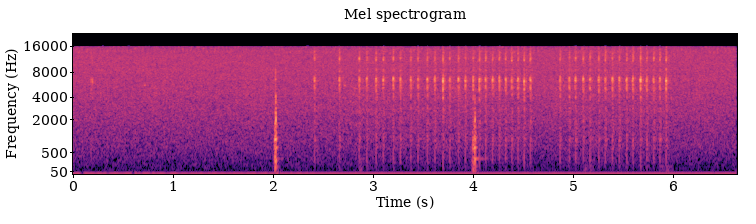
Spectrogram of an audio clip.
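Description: Paintball markers firing: two sharp, loud pops about two seconds apart, with a rapid string of lighter ticks, several a second, running around and after them for about three and a half seconds.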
